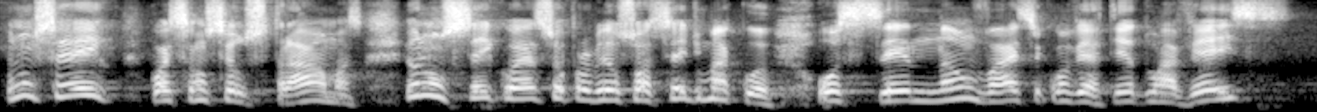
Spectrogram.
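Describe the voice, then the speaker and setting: A man's voice: high-pitched, expressive, fast talker, gravelly, fairly bright tone. A male pastor preaching a humorous sermon, joking and acting out little scenes.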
